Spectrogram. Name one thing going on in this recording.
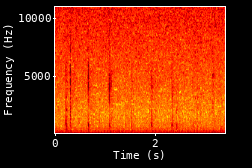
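Hard-soled footsteps click on a floor.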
